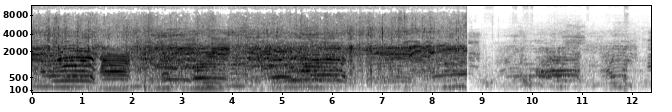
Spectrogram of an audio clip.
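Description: A large herd of beef cows and calves mooing and bawling as it is driven along, many calls overlapping continuously. About two-thirds of the way through, the sound cuts abruptly to quieter, sparser mooing from cattle in a corral pen.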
